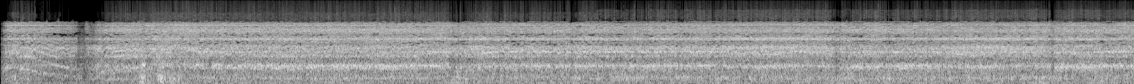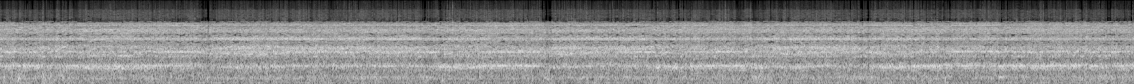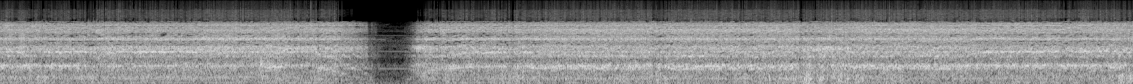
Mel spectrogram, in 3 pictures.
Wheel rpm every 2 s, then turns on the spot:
60, 190, 220, 230, 230, 220, 220, 220, 230, 220, 220, 230, 230, 150, 180, 210, 210.
none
